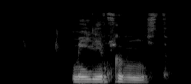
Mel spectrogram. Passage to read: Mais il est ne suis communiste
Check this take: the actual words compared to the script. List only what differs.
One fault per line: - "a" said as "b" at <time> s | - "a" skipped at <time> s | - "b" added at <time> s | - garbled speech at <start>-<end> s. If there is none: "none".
none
